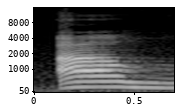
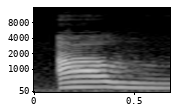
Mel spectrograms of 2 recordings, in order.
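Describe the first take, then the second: No difference in how they are said.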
